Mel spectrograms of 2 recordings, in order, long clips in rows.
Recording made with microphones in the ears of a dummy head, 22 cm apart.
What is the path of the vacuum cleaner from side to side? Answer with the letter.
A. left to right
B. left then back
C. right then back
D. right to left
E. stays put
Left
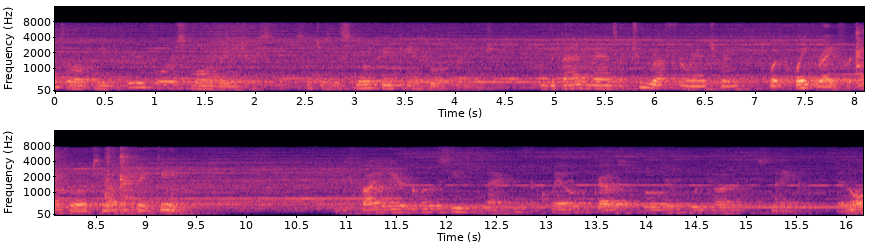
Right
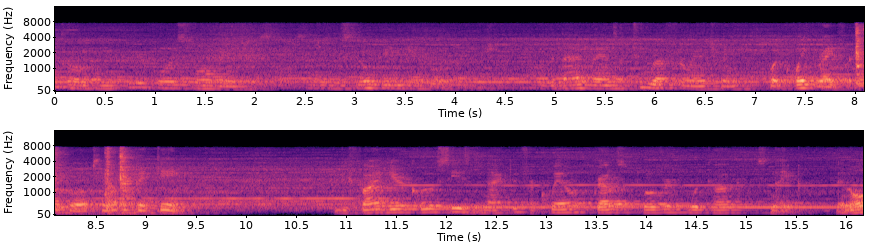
A.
